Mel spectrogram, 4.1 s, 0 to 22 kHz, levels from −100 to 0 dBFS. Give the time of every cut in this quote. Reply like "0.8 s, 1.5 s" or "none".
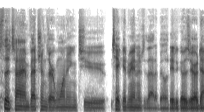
2.2 s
